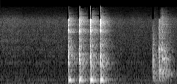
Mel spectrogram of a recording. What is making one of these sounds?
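A spoon taps against the rim of a metal pot.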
